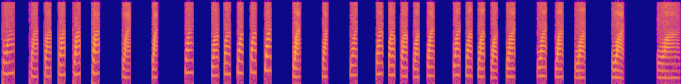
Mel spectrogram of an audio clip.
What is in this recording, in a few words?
duck; My Science Fair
